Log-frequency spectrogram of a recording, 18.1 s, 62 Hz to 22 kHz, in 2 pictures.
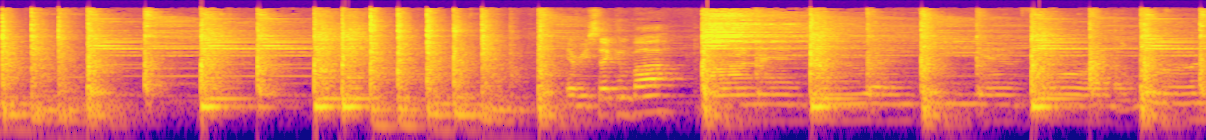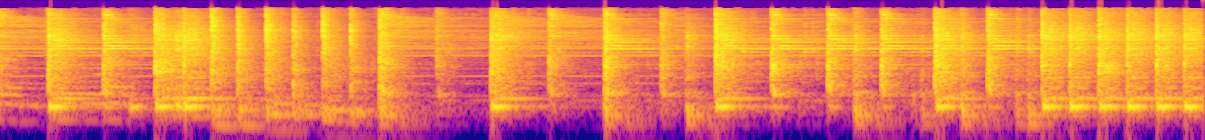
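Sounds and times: electronic drum beat: 0:00.0 - 0:04.6, 0:05.3 - 0:18.0
tom drum fill: 0:02.4 - 0:04.5, 0:05.3 - 0:18.0.

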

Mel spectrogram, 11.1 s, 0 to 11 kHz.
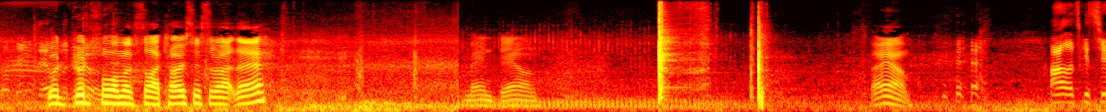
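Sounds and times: scooter clanking on metal rail: 0:06.6 - 0:07.7.

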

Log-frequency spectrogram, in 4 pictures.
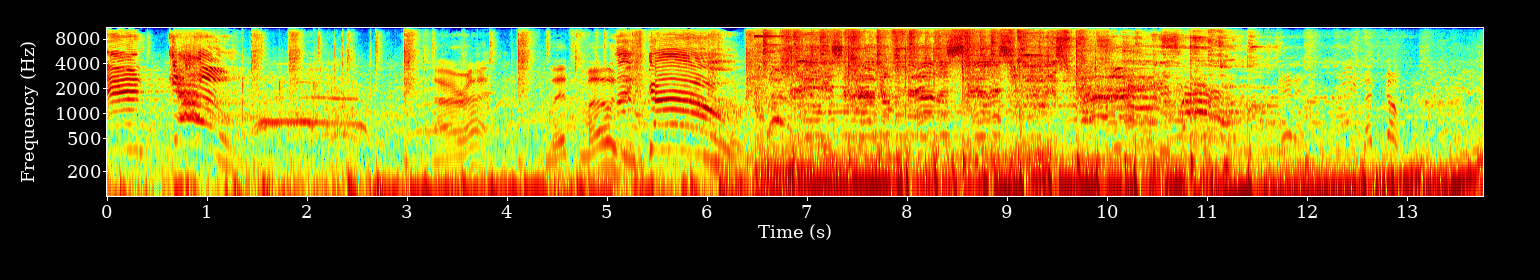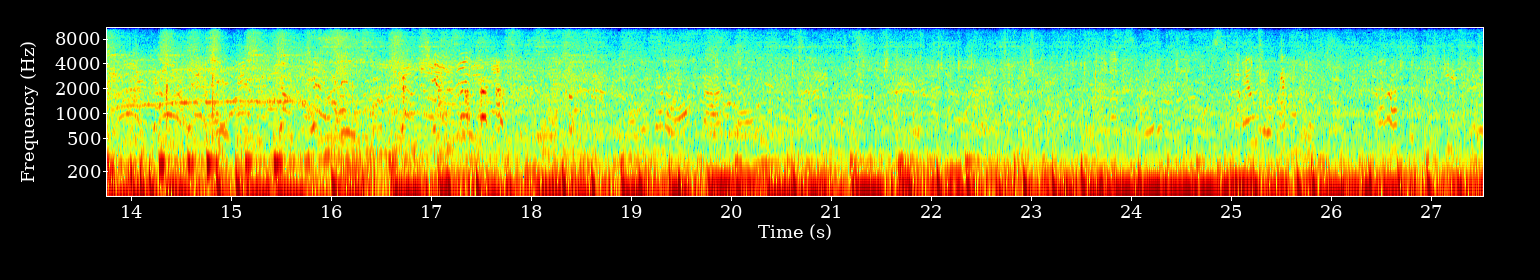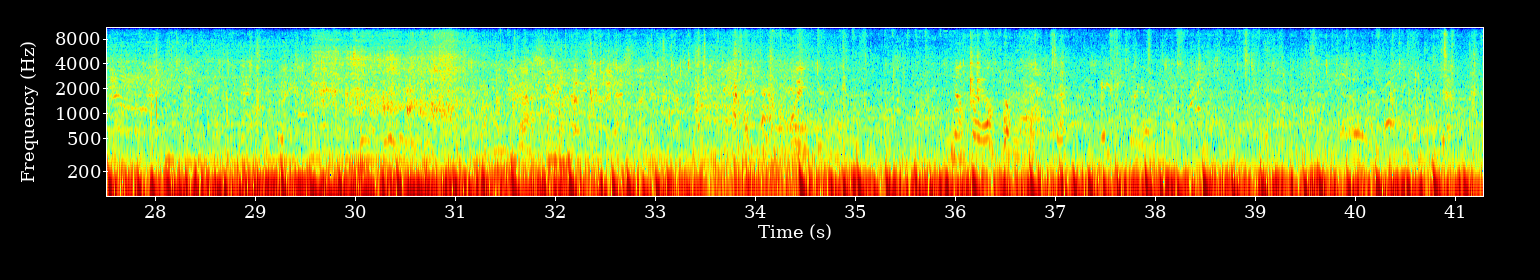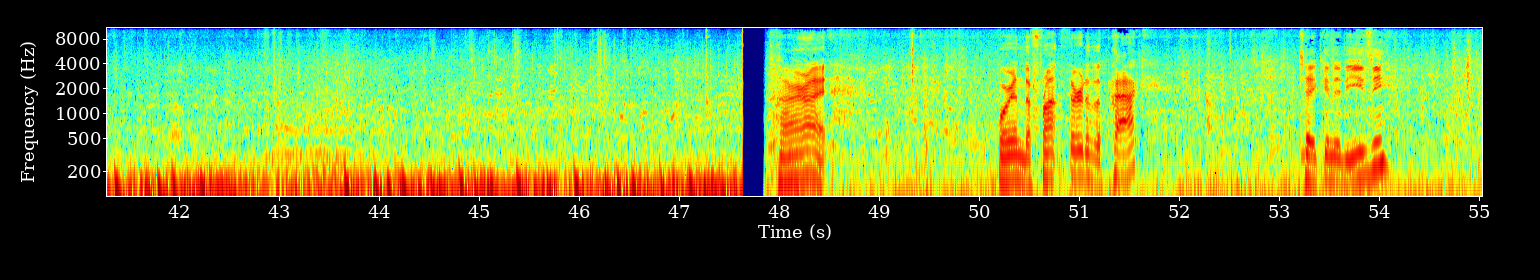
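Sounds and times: faint chatter of runners: 0:00.0 - 0:55.0.

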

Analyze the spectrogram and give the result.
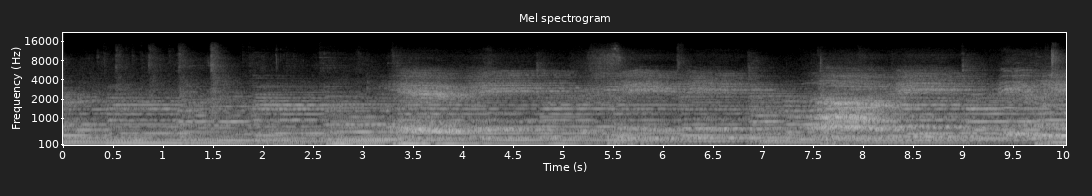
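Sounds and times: children's choir singing: 0:01.2 - 0:10.0.

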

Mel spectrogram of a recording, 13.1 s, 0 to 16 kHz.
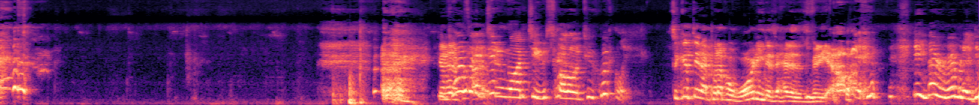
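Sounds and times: loud coughing: 0:00.0 - 0:00.8, 0:04.6 - 0:05.8
person laughing: 0:00.0 - 0:00.8.

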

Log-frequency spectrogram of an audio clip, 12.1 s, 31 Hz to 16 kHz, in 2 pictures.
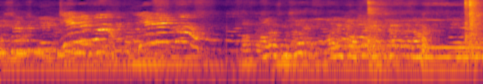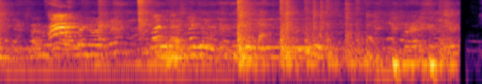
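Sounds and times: children calling out: 0:00.7 - 0:03.4, 0:04.1 - 0:12.0.

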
